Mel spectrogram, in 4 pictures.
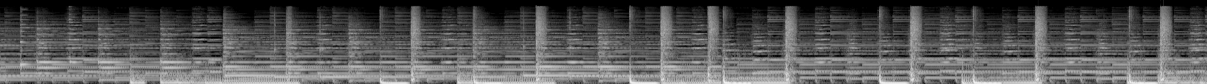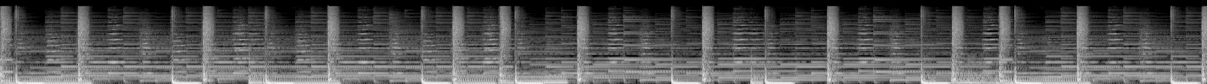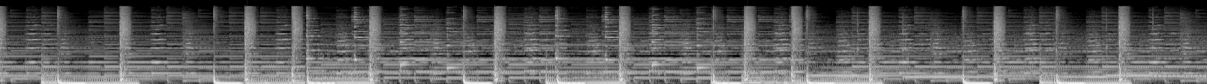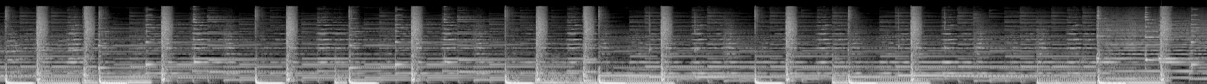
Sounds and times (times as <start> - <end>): Music: 0.0 - 48.2.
